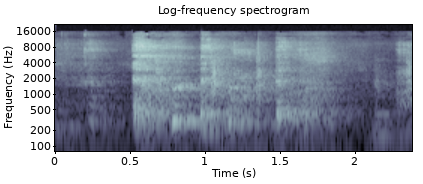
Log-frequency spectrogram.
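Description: A man coughing, a run of several coughs starting about half a second in.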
